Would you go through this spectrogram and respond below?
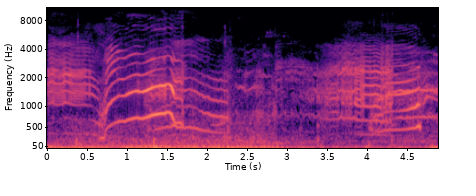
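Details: Stray cats in Morocco meowing at the person who feeds them, gentle greeting meows: long drawn, rising then falling meows with rich harmonics, several overlapping, and a man calling to them.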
